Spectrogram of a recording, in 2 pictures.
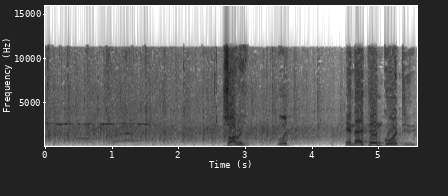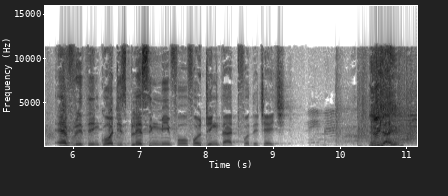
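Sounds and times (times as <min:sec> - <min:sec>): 
audience clapping at a church gathering: 0:00.0 - 0:06.4, 0:10.0 - 0:11.1
speech: 0:02.7 - 0:03.8, 0:04.5 - 0:09.8, 0:10.4 - 0:11.1.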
